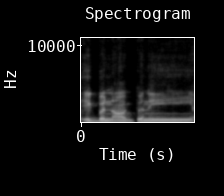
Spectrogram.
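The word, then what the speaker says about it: Igbinoghene: Um then Noah Igbanogban I think is how you pronounce it.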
